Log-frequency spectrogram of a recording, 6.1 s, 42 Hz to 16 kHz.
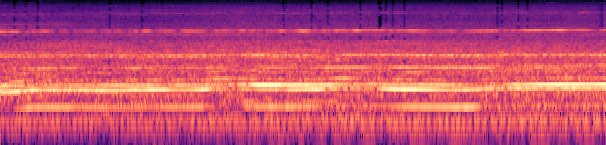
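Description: Philco Up Right 2000 W upright vacuum cleaner running while pushed forward over carpet: a loud, steady rush with a motor whine whose pitch wavers slightly up and down.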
